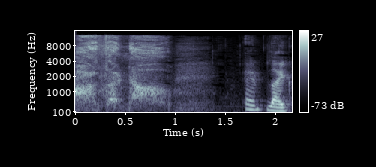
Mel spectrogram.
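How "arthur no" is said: light, mild, contained, sketched-out scream. Retelling how a character screams when someone is killed: imitating a scream. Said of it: "she screams like".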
